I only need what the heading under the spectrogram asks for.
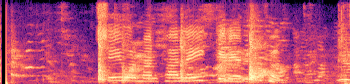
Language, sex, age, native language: Icelandic, female, 11, Icelandic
